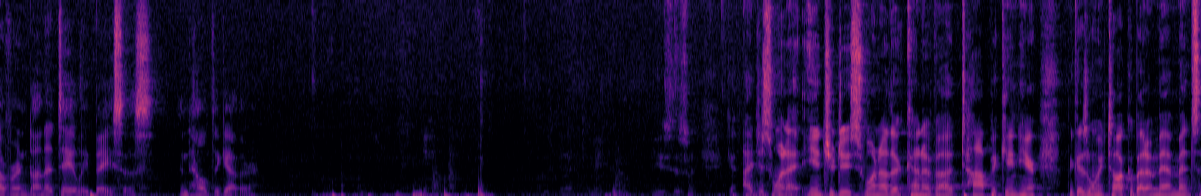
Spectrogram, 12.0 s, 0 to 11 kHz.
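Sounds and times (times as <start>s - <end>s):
microphone handling thumps: 0.9s - 1.2s, 3.2s - 5.0s.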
